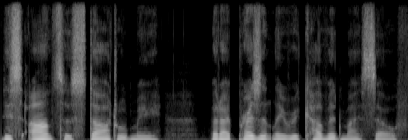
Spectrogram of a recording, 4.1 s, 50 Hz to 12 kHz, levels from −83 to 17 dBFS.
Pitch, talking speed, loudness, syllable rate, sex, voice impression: 175 Hz, 130 wpm, -19 LUFS, 4.8 syllables/s, female, feminine, adult-like, slightly dark, slightly clear, slightly intellectual, calm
